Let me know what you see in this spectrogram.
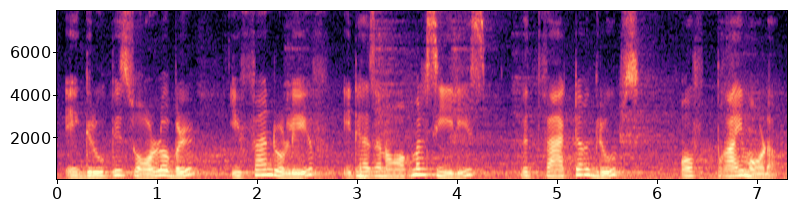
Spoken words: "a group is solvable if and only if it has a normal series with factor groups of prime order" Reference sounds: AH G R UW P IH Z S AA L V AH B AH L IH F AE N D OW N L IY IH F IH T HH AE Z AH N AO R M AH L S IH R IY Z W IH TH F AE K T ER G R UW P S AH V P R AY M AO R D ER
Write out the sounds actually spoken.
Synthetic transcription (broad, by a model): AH G R UW P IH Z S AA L AH B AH L IH F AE N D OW L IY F IH T HH AE Z AH N AO R M AH L S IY R IY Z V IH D F AE K T ER G R UW P S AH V P R AY M AO R D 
